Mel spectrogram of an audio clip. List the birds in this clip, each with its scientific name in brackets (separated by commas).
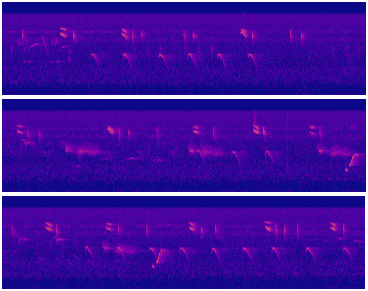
Black-backed Puffback (Dryoscopus cubla), Slate-colored Boubou (Laniarius funebris), Collared Sunbird (Hedydipna collaris)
